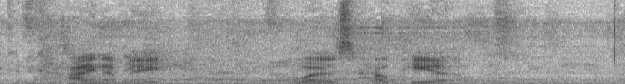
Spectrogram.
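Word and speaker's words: haupia: kind of make was hiia back then I mispronounced it I called it hoopa and Al also instead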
